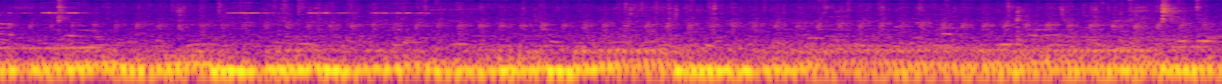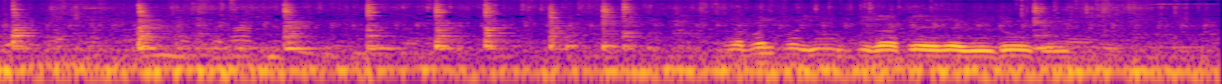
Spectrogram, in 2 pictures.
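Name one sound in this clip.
A metal spatula scrapes and taps on a griddle.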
